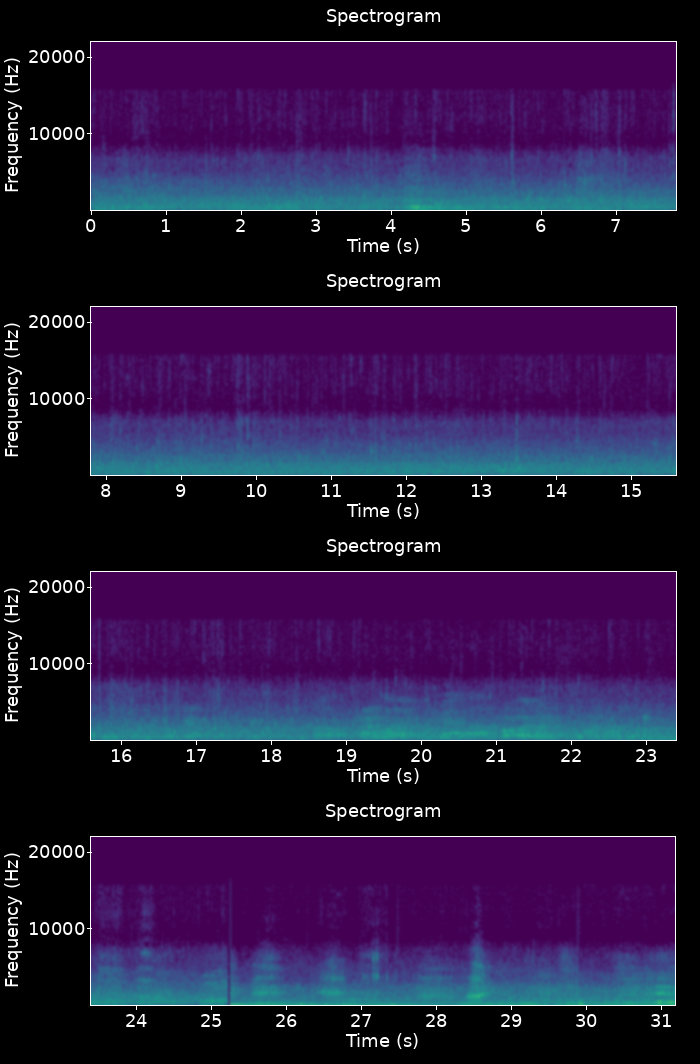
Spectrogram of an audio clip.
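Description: Shallow water running steadily over stones in a narrow stone channel. From about five seconds before the end, a loud low rumble and knocks cover it.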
